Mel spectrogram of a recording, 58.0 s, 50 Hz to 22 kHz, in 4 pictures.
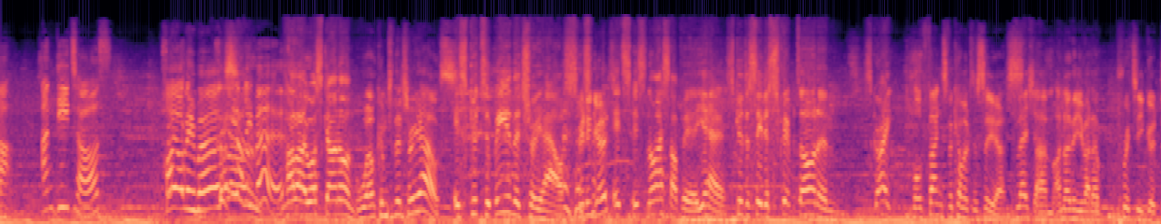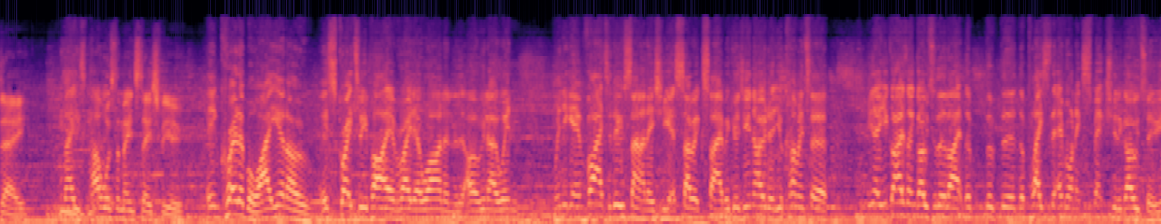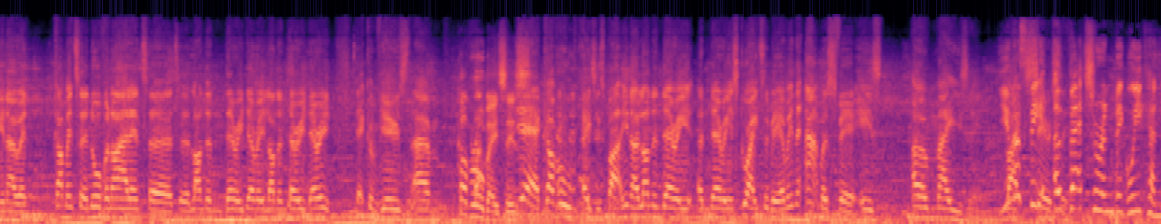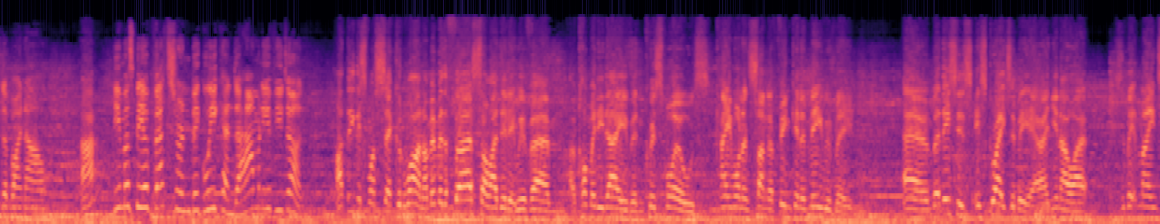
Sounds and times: Music: 0.0 - 58.0
Speech: 2.0 - 54.2, 54.8 - 58.0.

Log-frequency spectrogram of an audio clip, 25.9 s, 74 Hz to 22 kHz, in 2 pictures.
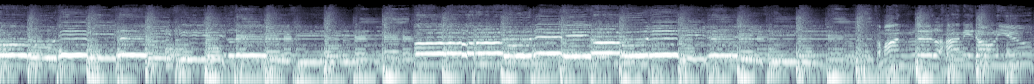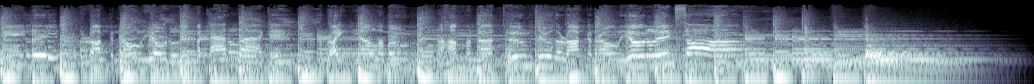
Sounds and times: Music: 0.0 - 25.8.

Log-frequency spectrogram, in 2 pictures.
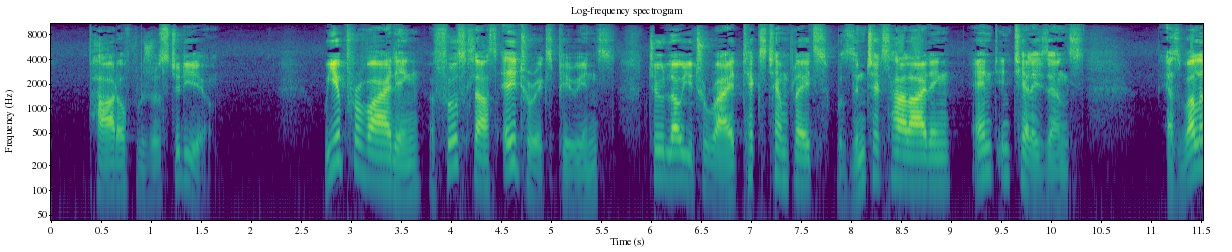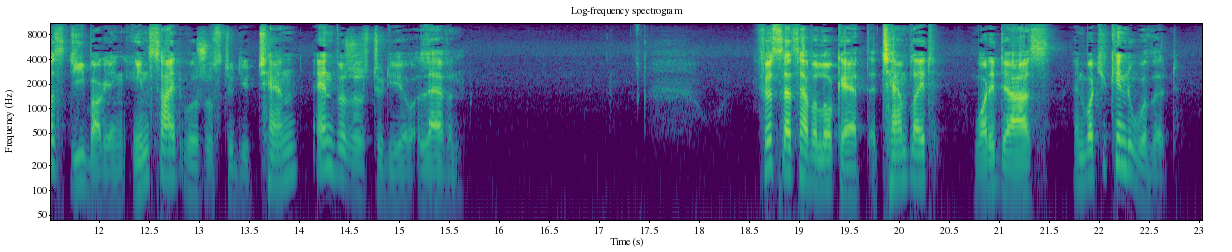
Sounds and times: Speech: 0.4 - 1.7, 2.8 - 10.4, 11.1 - 15.7, 18.6 - 22.8.

